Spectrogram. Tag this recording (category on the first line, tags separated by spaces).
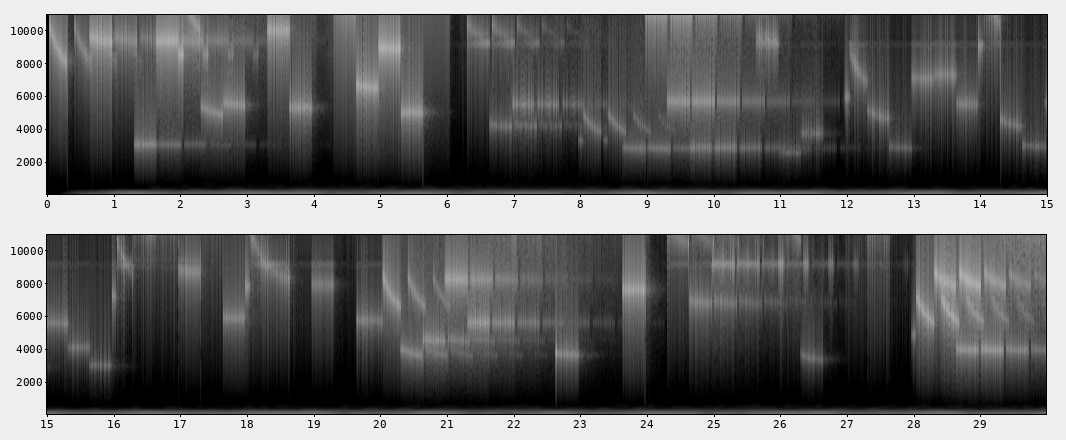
Music > Other
evolving ambient soundscape multisample smooth experimental electromagnetic divine dreamy artificial drone space pad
